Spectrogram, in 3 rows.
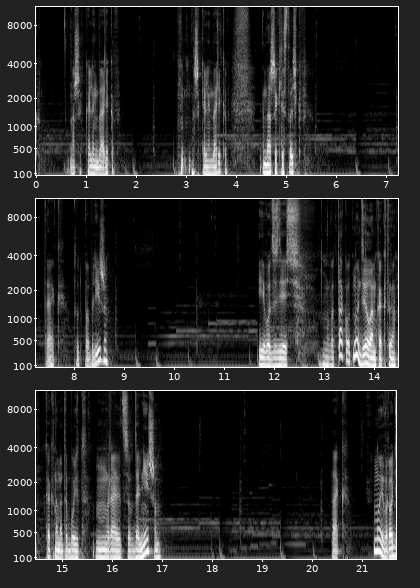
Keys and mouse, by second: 0.5 click, 2.1-3.6 drag, 4.5 click, 5.6-7.0 drag, 9.2 click, 11.8-13.1 drag, 13.1 middle click, 15.7-18.6 middle drag, 20.0 middle click, 21.3 middle click.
